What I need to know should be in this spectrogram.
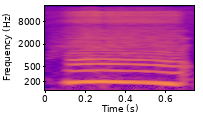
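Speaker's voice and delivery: sustained voiced "v" buzz, low and soft; isolated V sound. Shown as a demonstration. Teacher repeats the sound for learners, long buzzing V. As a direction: hold just the "v" so it vibrates. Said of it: "ele vibra".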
